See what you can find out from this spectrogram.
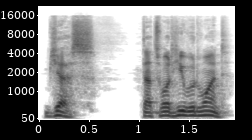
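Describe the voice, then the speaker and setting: A man's voice: medium pitch, a little slow, natural voice. A man playing a shaken, trusting doctor in old-time radio horror style, hesitant and exclamatory. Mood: shaken, subdued.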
